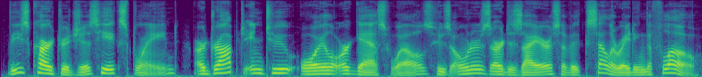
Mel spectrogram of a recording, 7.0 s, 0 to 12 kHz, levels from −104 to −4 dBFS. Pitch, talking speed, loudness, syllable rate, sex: 130 Hz, 160 wpm, -22 LUFS, 5.4 syllables/s, male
